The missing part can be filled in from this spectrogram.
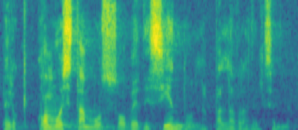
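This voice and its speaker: Mexican pastor preaching in a reverberant hall. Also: male voice, medium pitch, animated, normal speed, a little mellow, slight background noise. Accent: Mexican Spanish. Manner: dramatic storytelling, voice rising and dropping to near whispers. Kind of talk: sermon. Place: church hall.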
